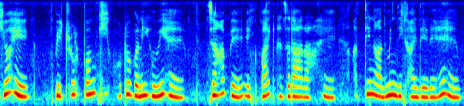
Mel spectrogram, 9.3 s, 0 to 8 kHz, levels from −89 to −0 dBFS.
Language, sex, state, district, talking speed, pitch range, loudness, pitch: Hindi, female, Jharkhand, Garhwa, 160 wpm, 270-330 Hz, -15 LUFS, 295 Hz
